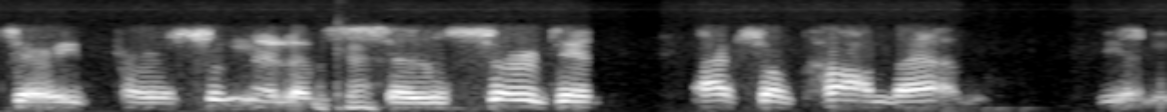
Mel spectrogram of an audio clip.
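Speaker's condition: Stroke; stroke at age 75; recent stroke; apologizes for presentation of speech after stroke, asks listeners to look for substance

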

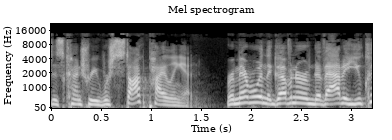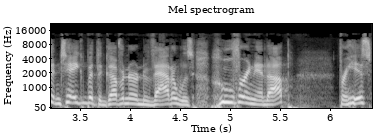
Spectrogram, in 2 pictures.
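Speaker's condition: No condition

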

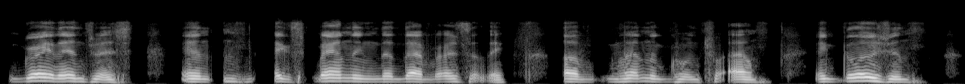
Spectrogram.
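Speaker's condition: ALS; speaks in full sentences

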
